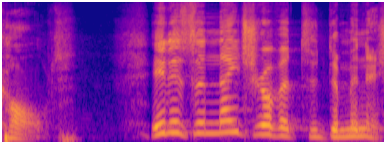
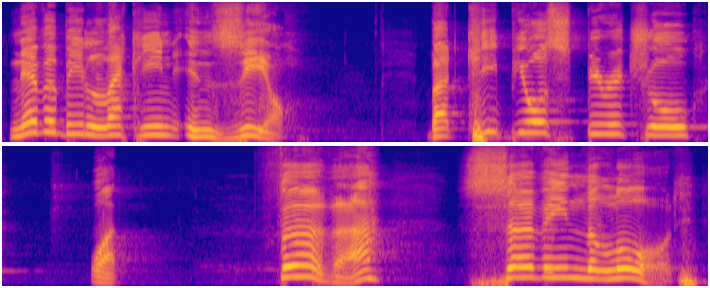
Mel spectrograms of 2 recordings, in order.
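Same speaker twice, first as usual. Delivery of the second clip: slow, louder, weighty reading of the verse; emphatic scripture reading; 4 semitones higher, 5 dB louder, slower than usual. Acted. Pastor to congregation, slow emphatic scripture reading. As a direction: lean on every word as if from the pulpit.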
